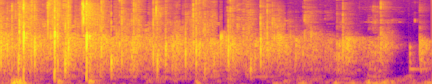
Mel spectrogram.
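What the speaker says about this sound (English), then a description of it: "let's give them a round of applause" A board of education meeting audience applauds with a quick burst of distinct, close hand claps that continues for a few seconds and then tapers off.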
